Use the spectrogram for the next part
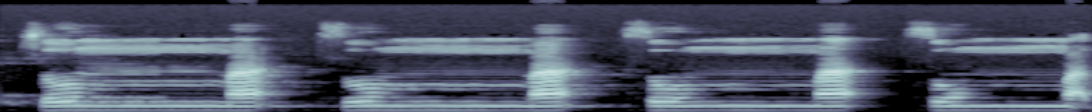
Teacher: kadar dia disebutnya dua harakat boleh atau lebih populer tiga ketukan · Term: gunah mim tasdid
